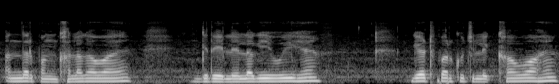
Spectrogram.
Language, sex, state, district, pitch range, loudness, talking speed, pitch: Hindi, male, Uttar Pradesh, Saharanpur, 135-160 Hz, -16 LUFS, 160 wpm, 145 Hz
